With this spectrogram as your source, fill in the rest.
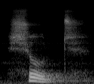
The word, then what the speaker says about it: should: এখানে মাঝখানে এল আছে, এলের কোনো উচ্চারণ হবে না, ঠিক আছে?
